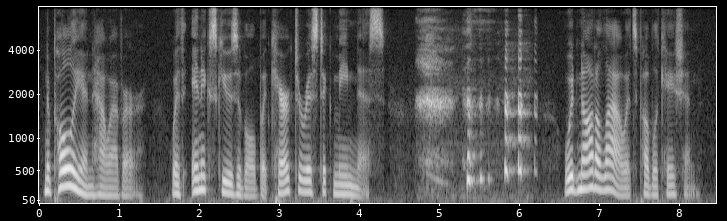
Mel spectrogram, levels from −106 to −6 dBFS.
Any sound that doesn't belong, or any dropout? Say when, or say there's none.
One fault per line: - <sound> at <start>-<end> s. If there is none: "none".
- laugh at 4.7-6.2 s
